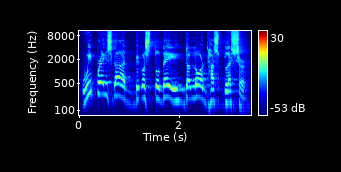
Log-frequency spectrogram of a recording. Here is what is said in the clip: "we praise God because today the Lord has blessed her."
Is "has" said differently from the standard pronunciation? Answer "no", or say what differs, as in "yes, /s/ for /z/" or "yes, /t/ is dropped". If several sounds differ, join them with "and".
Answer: yes, /s/ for /z/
